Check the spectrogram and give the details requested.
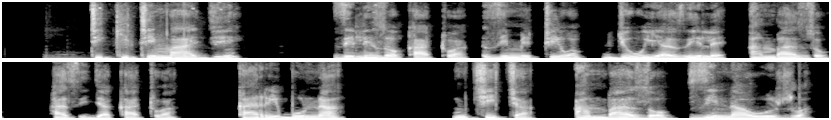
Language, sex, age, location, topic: Swahili, male, 18-24, Nairobi, finance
